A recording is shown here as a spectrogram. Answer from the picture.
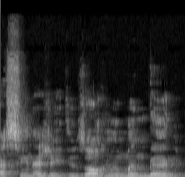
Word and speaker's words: Zohran Mamdani: lá de Nova York, que é para não pronunciar o nome dele errado, o Zohran Mamdani. Acho que é assim, né, gente? Zohran Mamdani.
